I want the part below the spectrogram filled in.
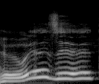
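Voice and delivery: very high, shouted-out yell. Telling a joke about a psychic at the door: imitating someone yelling. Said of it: "She yelled".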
